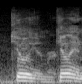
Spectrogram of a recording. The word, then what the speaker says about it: Cillian: Especially loved, how do you pronounce it? Cillian Murphy? Cillian Murphy, back as Jonathan Crane, as judge, can't jury, get rid and of that guy.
